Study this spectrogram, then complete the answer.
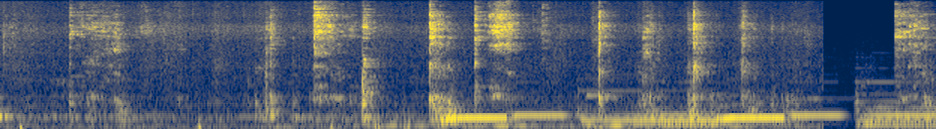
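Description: Boiled, mashed potatoes being mixed with spices in a pan for Bengali aloo chop, heard as repeated scraping, stirring strokes and metal spoon clinks against the pan, with some faint sizzling and a brief tonal hum.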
